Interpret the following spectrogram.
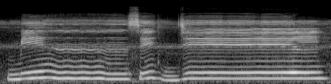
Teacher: huruf nun sukun bertemu dengan huruf sin, maka hukum bacaannya disebut dengan ikhfa, artinya dibaca dengan samar-samar dan berdengung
